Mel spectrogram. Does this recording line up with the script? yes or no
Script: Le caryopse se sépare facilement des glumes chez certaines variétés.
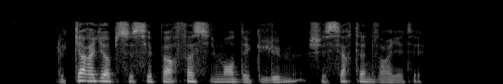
yes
